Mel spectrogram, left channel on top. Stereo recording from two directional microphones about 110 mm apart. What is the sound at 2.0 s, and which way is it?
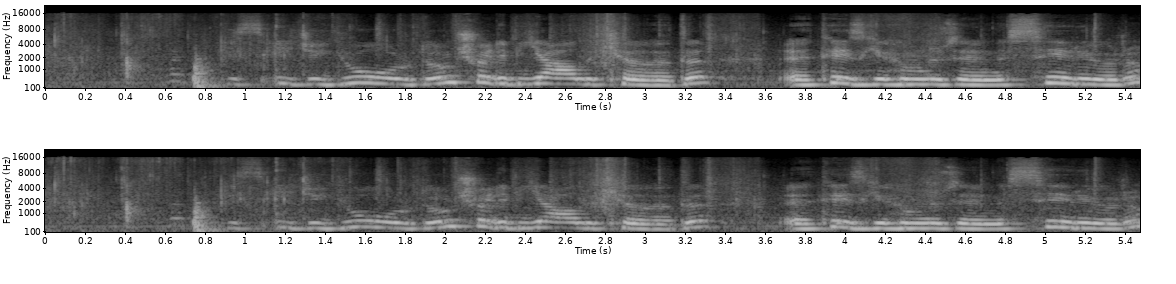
A woman's voice, 40° left (ahead or behind).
